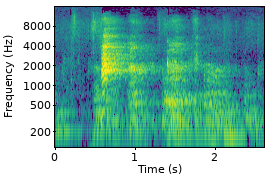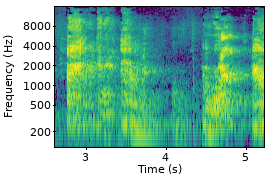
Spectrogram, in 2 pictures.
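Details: Mastiff giving a few loud, rough barks in separate bursts spaced about two seconds apart, with people talking in Arabic close by throughout.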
